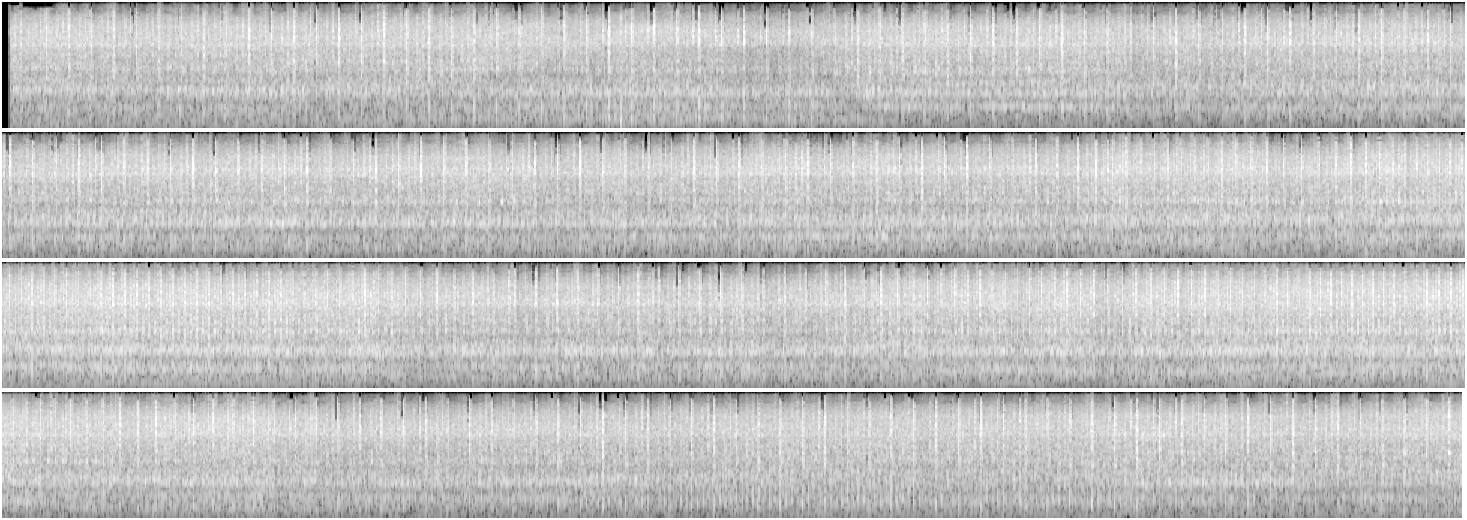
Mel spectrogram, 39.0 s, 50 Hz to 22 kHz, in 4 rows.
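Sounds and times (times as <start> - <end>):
car engine running: 0.0 - 38.9.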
